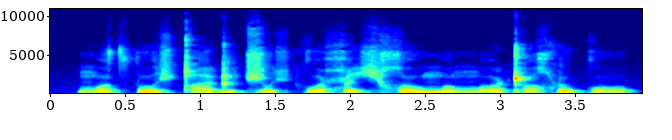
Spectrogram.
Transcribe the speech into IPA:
m ɔ t͡sʼ o ç qʼ a ɖ u t͡ɕ o ç k o ħ i ç χ o m ɔ m ɔ ʈʰ ɔ χ ɽ u k o

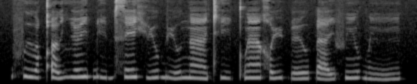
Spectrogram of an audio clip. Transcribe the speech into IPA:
f ɯ˦˨ u̯ qʼ ɯ˧˩˧ ʎ ø˦˥ i̯ ɓ i˦˨ b s e˦˥ ç y˨˦ u̯ b y˧˩˧ u̯ n æ̃˦˨ cʰ i˦˨ kʷʼ æ̃˦˥ χ y˨˦ ɓ ø˨˦ u̯ ɓ æ˧˩˧ i̯ f ĩ˦˥ u̯ ɡʷ ĩ˧˩˧

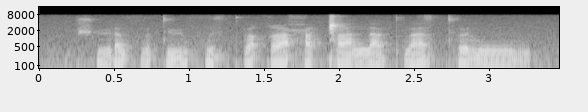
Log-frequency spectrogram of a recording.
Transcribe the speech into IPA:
t͡ʃʰ ʉ ɾ ɐ xʷ ɐ t ʉ xʷ ɨ z kʷʰ e q i ħ ɐ ǁ a n a kʷʼ a z tʰ ɵ l w u

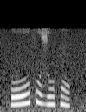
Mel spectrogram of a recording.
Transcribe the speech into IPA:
oː f o z u p õ

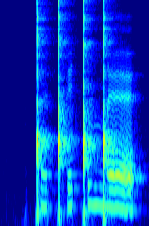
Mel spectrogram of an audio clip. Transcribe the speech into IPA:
ǃ ɛ̤ ǃʼ e ǃ ɨ ŋ͡ǃ ɛ

